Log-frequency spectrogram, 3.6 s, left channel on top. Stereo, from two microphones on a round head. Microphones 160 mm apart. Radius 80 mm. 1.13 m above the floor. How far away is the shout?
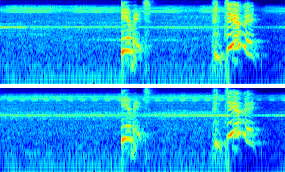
About 0.5 m.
